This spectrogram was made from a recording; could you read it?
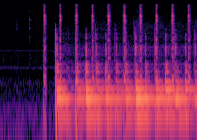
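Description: A clock ticks quickly and steadily, loud, over a sustained low humming tone that begins with a sharp onset after a brief quiet lead-in. No one speaks.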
